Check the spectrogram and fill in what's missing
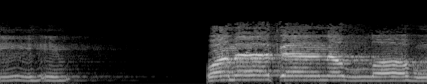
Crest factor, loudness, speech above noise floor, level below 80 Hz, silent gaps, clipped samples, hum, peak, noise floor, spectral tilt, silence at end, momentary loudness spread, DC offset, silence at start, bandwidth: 16 dB; -18 LUFS; 59 dB; -64 dBFS; none; under 0.1%; none; -6 dBFS; -78 dBFS; -1 dB/octave; 0 s; 17 LU; under 0.1%; 0 s; 8 kHz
